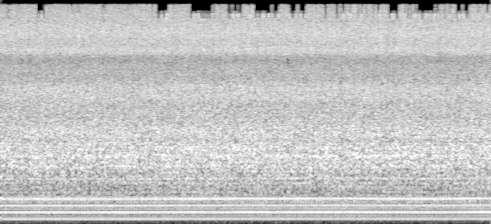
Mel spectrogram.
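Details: Craftsman self-propelled mower after the carburetor jet was cleared, restarted with fuel and three primes: steady, even drone at constant pitch, no surging, hunting or stumbling; normal running.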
